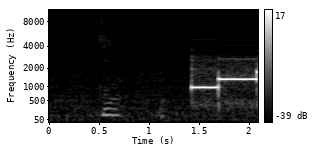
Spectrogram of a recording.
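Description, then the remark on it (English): Loud telephone keypad tones sound in quick succession as someone dials a phone call, three steady dual-pitch beeps running together near the end, after a brief faint vocal noise early on. “Let me make one last phone call.”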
